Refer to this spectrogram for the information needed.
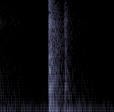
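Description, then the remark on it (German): A single keystroke typing the letter A on a keyboard, a sharp click followed quickly by a softer release tap, heard alone in quiet surroundings. “Hör dir das an, das ist das A.”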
